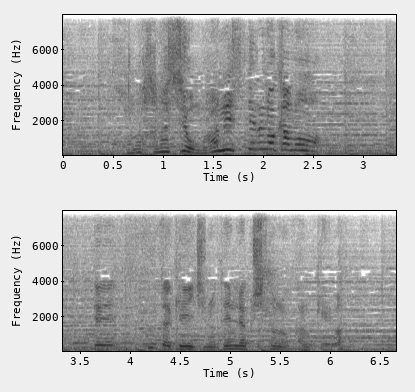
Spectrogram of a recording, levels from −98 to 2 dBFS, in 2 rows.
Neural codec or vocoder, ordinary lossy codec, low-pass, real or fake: none; none; none; real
